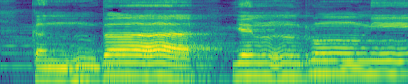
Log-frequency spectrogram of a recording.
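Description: Male Carnatic vocalist singing phrases with sliding, oscillating ornaments over a steady tanpura drone.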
